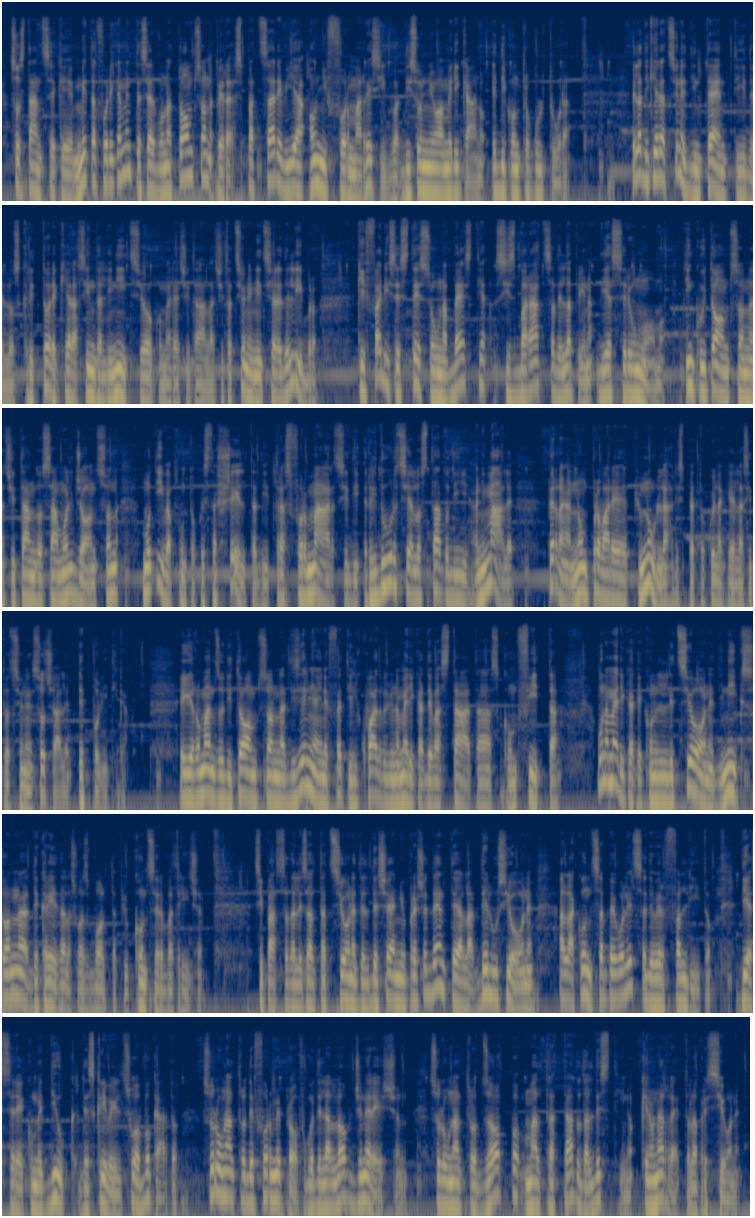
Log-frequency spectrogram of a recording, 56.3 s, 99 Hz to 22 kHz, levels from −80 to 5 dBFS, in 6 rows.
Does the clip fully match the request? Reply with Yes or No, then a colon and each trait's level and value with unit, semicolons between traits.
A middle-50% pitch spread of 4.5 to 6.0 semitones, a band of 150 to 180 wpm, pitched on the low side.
Yes: wide, 5.4 semitones; average, 160 wpm; low, 120 Hz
